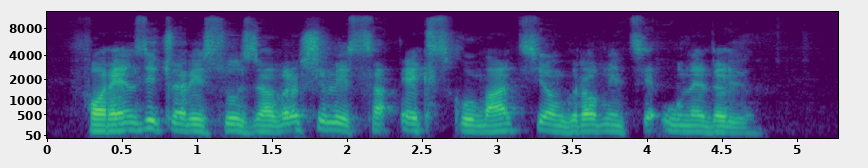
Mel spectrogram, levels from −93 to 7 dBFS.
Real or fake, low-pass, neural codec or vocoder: fake; 10.8 kHz; codec, 44.1 kHz, 3.4 kbps, Pupu-Codec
